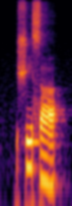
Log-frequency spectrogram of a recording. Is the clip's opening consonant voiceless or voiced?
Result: voiceless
